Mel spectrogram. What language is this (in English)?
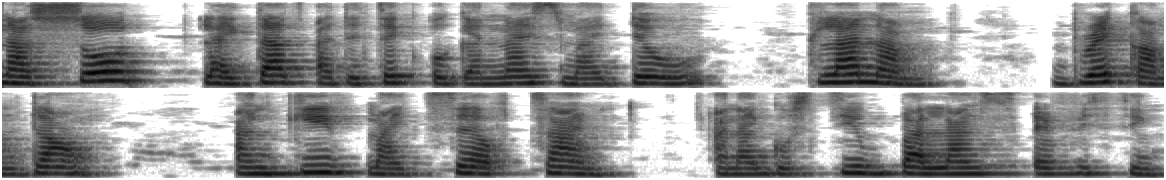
Nigerian Pidgin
